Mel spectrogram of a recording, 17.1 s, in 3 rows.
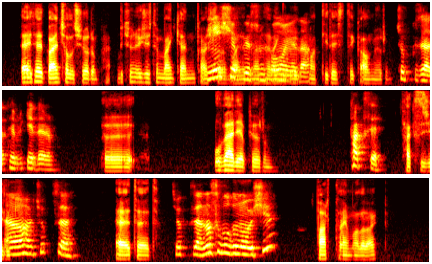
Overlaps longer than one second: present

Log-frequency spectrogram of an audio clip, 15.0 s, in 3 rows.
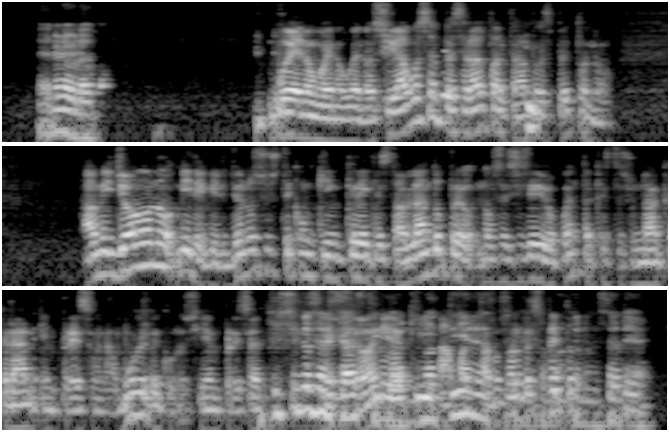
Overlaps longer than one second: present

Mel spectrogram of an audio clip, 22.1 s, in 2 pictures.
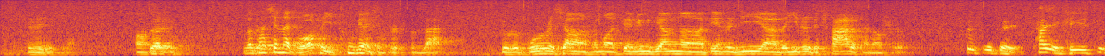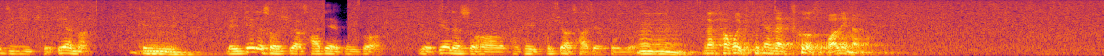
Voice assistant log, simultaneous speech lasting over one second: none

